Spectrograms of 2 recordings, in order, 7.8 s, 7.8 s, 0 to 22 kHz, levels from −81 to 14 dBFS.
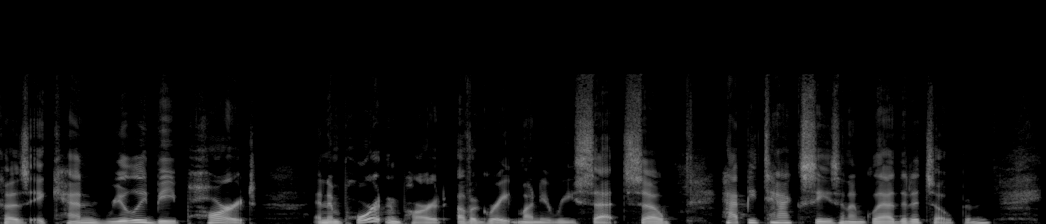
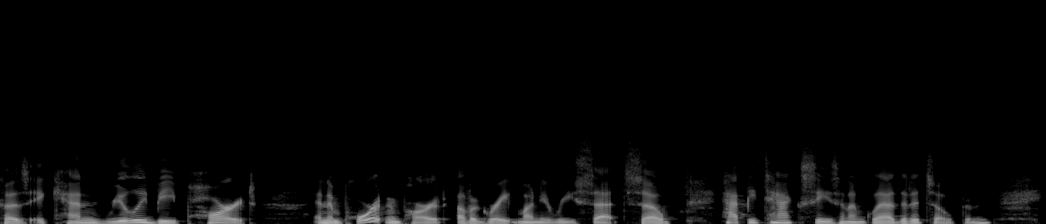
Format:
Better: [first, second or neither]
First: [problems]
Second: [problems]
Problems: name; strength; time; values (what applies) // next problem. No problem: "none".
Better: first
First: none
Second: muffled; very; fading above 2 kHz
